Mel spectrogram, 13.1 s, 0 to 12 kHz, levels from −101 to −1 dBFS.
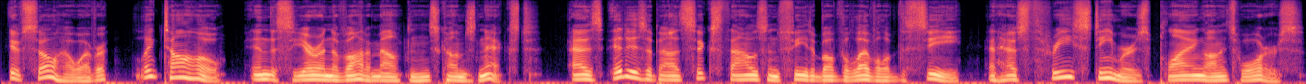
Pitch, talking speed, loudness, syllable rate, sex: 125 Hz, 150 wpm, -16 LUFS, 4.1 syllables/s, male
